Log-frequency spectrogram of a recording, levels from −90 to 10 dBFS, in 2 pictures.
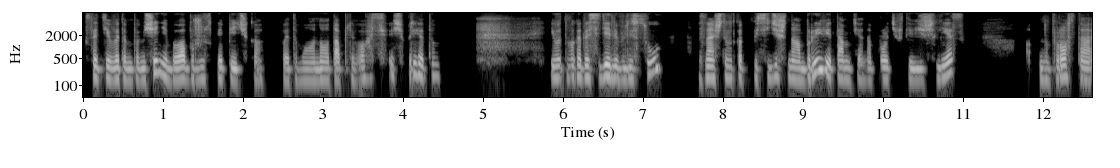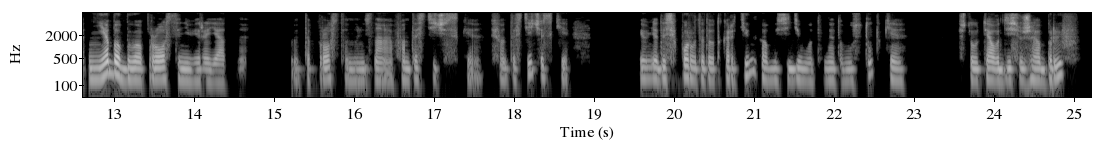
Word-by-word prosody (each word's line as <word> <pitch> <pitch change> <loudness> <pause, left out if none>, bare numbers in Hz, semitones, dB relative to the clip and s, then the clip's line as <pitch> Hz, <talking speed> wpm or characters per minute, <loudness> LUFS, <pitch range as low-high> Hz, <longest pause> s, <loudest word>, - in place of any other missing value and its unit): Кстати, 155 -1 +1
в 145 - +2
этом 145 -2 +1
помещении 145 +8 +5
была 145 +1 +5
буржуйская 150 0 -3
печка, 140 +1 0 0.2
поэтому 135 0 -5
оно 140 +1 0
отапливалась 140 - -1
ещё - - +3
при 200 - -1
этом. 180 0 -1 1.4
И 160 - -2
вот 165 0 -2
мы, 165 +1 -4
когда 170 -1 +3
сидели 165 +1 +4
в 145 - -5
лесу, 200 - 0 0.4
знаешь, 160 -1 +6
ты - - -4
вот, 155 -2 -6
как 155 -1 -1
ты 135 - -44
посидишь 155 +3 +4
на 150 -2 +1
обрыве, 170 - +4
там, 150 0 0
где 140 - -6
напротив 140 +1 -3
ты - - -7
видишь 135 0 +2
лес, 180 +9 0 0.8
а, - - -14
но 145 -1 -6
просто 150 -2 +2
небо 185 +8 +6
было 145 -1 +2
просто 145 0 0
невероятное. 130 -2 -5 0.6
Это - - -12
просто, 145 +3 -4
ну, 135 0 -8
не 135 0 -7
знаю, 135 -1 -5
фантастически 145 0 -2
фантастически. - - -5 0.9
И 150 - -3
у - - -6
меня 150 0 -1
до 150 +2 -2
сих - - +3
пор 165 -2 +2
вот 140 0 -6
эта 140 -1 -3
вот 135 - -6
картинка: 150 - -5
мы 140 0 -7
сидим 140 0 -1
вот 130 -1 -11
на 140 0 -5
этом 130 -1 -10
уступке, 135 -1 -7 0.6
что 140 - -3
у 135 - -2
тебя 145 0 +2
вот 135 -1 0
здесь 140 +1 +3
уже 140 +1 +4
обрыв, 150 +7 -3
145 Hz, 170 wpm, -25 LUFS, 135-155 Hz, 1.4 s, знаешь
